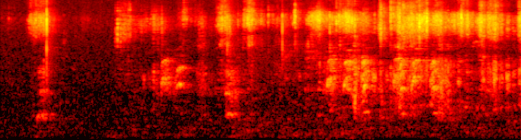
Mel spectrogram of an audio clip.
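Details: Siberian Husky Mero, walking on a leash with its student owner, whimpers in quick wavering bursts that grow busier toward the end, set against a loud steady high-pitched hiss and a few sharp clicks.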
